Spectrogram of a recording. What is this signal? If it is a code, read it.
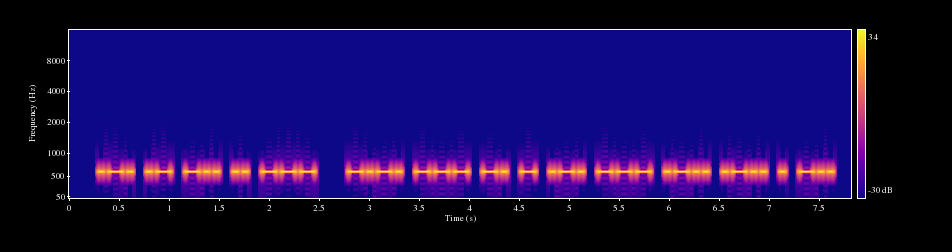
Morse code, heard as a keyed tone, about 25 wpm, 600 Hz. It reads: RADIO CONTROLLED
